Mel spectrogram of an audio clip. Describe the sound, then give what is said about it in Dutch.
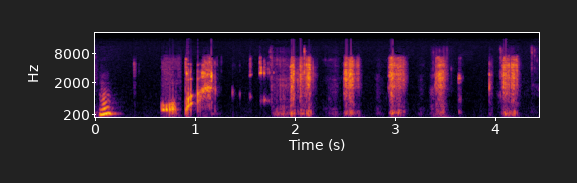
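Crisp, dry crunching of Flamin' Hot Cheetos being chewed, a short voice at the start followed by a steady series of loud crunches separated by brief pauses. “En die Cheetos Flaming had crunchy. Ehm, wel, het is al niet zo van die zachte rommel gelijk wat Cheetos zijn.”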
